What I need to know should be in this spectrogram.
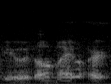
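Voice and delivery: soft real whisper, tearful goodbye; whispered tender goodbye. Real, not acted. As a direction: breathe it, just a whisper to your love. Tender farewell to partner.

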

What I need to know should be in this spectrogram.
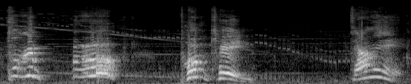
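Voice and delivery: high loud frightened yelling; panicked swearing; startled scream. Real, not acted. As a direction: shriek at the jump scare. Jump scare, swearing.

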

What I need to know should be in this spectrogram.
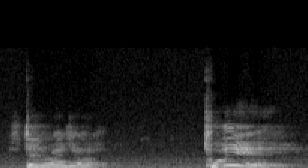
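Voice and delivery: high call across the room; yelling across the room. Real, not acted. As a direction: call her over from afar. Calling the twin across the room.

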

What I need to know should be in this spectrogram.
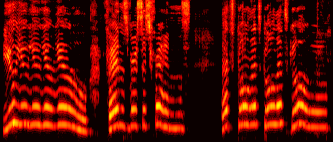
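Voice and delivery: rally the team; excited kid cheering. Acted. Boys pick teams and cheer each other on, excited.

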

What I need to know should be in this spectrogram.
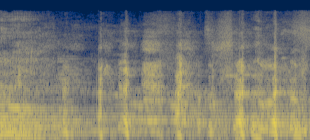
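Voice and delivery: a big burst of laughter; loud laugh. Real, not acted. Pastor laughing at his own line about teens, loud laugh. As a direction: crack up at your own joke.

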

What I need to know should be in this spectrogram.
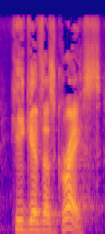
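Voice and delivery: ordinary talk

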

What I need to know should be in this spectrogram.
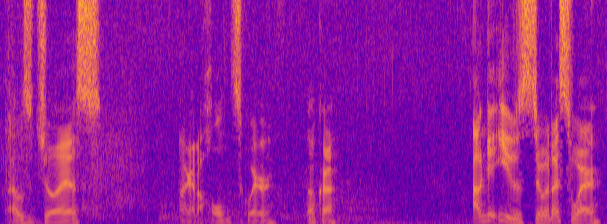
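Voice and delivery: ordinary talk

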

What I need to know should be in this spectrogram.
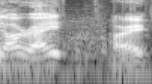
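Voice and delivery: ordinary delivery

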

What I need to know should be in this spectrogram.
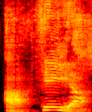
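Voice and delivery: "Hacía" said slowly as a-CÍ-a; syllable-split hiatus. Shown as a demonstration. Teacher showing pupils how the word is pronounced, syllable-split hiatus. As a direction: draw out the í of "Hacía", apart from the a. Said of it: "debe pronunciar".

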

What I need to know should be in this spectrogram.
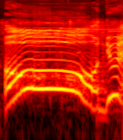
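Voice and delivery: high, loud sudden "oh"; startled delight; surprised gasp. Real, not acted. Sudden find in game.

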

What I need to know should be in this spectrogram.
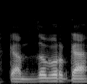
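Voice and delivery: ordinary talk

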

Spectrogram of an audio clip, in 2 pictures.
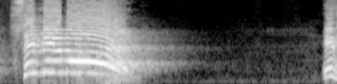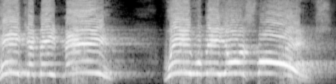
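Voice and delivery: bellowing giant taunt; Goliath's taunt. Acted. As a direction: roar it across the battlefield like a giant.

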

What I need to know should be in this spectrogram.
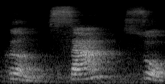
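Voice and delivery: "Cansaço" drawn out, a gap after each syllable. Shown as a demonstration. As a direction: say "Cansaço" very slowly, syllable by syllable, middle one strong. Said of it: "Qual é a sílaba mais forte?".

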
